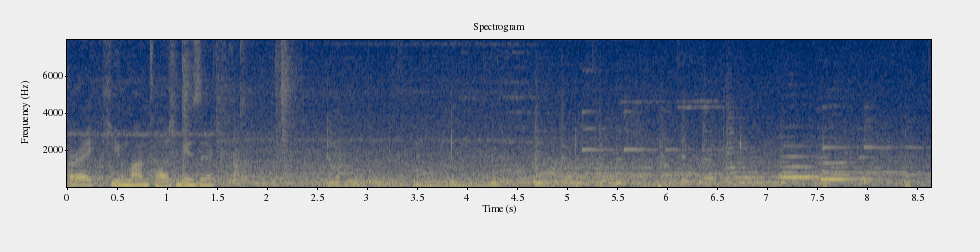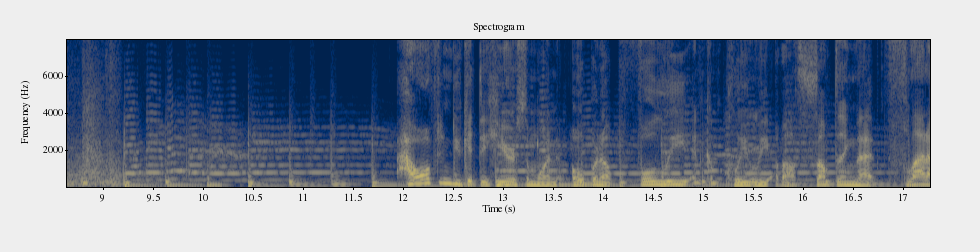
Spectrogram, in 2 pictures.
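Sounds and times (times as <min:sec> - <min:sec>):
subway train at the station: 0:00.0 - 0:09.2
speech: 0:00.2 - 0:02.8, 0:12.0 - 0:17.2.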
